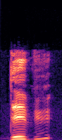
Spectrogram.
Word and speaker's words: début: Alors début, au début, ça s'écrit tout simplement D-E accent aigu et la deuxième syllabe bu, B-U-T. On a une lettre muette, le T, qu'on va retrouver dans le verbe débuter.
